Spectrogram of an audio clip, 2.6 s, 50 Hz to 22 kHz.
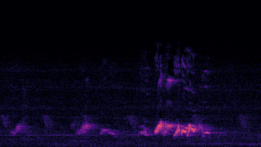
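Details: Red-whiskered bulbul, a wild-caught youngster, sings its competitive fighting song on 22 October 2018: a few soft introductory chirps build into one loud, rolling, liquid warble.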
